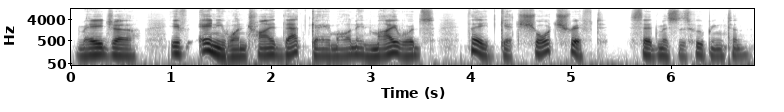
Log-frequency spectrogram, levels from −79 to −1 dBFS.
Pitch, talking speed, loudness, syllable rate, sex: 115 Hz, 160 wpm, -19 LUFS, 4.0 syllables/s, male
